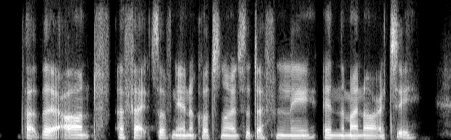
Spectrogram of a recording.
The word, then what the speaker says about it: neonicotinoids: Neonicotinoids.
